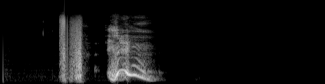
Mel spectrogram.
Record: {"cough_length": "3.3 s", "cough_amplitude": 31943, "cough_signal_mean_std_ratio": 0.33, "survey_phase": "beta (2021-08-13 to 2022-03-07)", "age": "65+", "gender": "Female", "wearing_mask": "No", "symptom_none": true, "symptom_onset": "13 days", "smoker_status": "Never smoked", "respiratory_condition_asthma": false, "respiratory_condition_other": false, "recruitment_source": "REACT", "submission_delay": "3 days", "covid_test_result": "Negative", "covid_test_method": "RT-qPCR", "influenza_a_test_result": "Negative", "influenza_b_test_result": "Negative"}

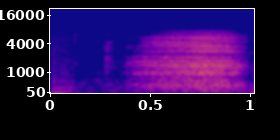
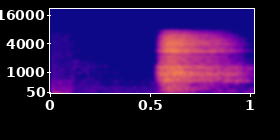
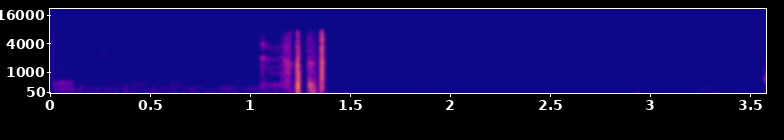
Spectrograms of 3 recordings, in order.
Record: {"cough_length": "1.0 s", "cough_amplitude": 2225, "cough_signal_mean_std_ratio": 0.65, "exhalation_length": "1.0 s", "exhalation_amplitude": 24808, "exhalation_signal_mean_std_ratio": 0.41, "three_cough_length": "3.6 s", "three_cough_amplitude": 13493, "three_cough_signal_mean_std_ratio": 0.08, "survey_phase": "beta (2021-08-13 to 2022-03-07)", "age": "45-64", "gender": "Male", "wearing_mask": "No", "symptom_cough_any": true, "symptom_runny_or_blocked_nose": true, "symptom_sore_throat": true, "symptom_headache": true, "symptom_onset": "1 day", "smoker_status": "Current smoker (1 to 10 cigarettes per day)", "respiratory_condition_asthma": false, "respiratory_condition_other": false, "recruitment_source": "Test and Trace", "submission_delay": "1 day", "covid_test_result": "Negative", "covid_test_method": "RT-qPCR"}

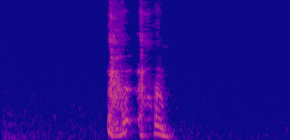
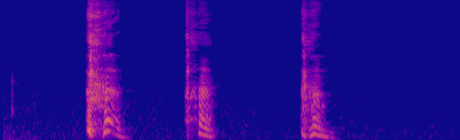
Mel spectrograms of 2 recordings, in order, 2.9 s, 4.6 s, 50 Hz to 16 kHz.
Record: {"cough_length": "2.9 s", "cough_amplitude": 2769, "cough_signal_mean_std_ratio": 0.35, "three_cough_length": "4.6 s", "three_cough_amplitude": 7045, "three_cough_signal_mean_std_ratio": 0.3, "survey_phase": "beta (2021-08-13 to 2022-03-07)", "age": "45-64", "gender": "Male", "wearing_mask": "No", "symptom_none": true, "smoker_status": "Never smoked", "respiratory_condition_asthma": false, "respiratory_condition_other": false, "recruitment_source": "REACT", "submission_delay": "6 days", "covid_test_result": "Negative", "covid_test_method": "RT-qPCR", "covid_ct_value": 46.0, "covid_ct_gene": "N gene"}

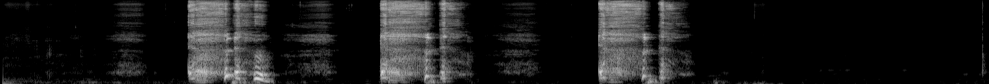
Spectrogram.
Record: {"three_cough_length": "9.9 s", "three_cough_amplitude": 32768, "three_cough_signal_mean_std_ratio": 0.38, "survey_phase": "beta (2021-08-13 to 2022-03-07)", "age": "45-64", "gender": "Female", "wearing_mask": "No", "symptom_runny_or_blocked_nose": true, "symptom_shortness_of_breath": true, "symptom_fatigue": true, "symptom_onset": "12 days", "smoker_status": "Never smoked", "respiratory_condition_asthma": false, "respiratory_condition_other": false, "recruitment_source": "REACT", "submission_delay": "2 days", "covid_test_result": "Negative", "covid_test_method": "RT-qPCR", "covid_ct_value": 38.8, "covid_ct_gene": "E gene", "influenza_a_test_result": "Negative", "influenza_b_test_result": "Negative"}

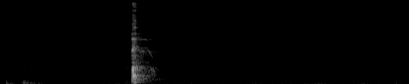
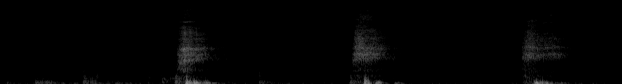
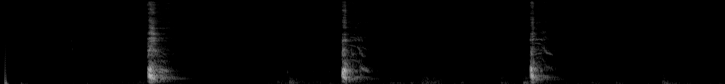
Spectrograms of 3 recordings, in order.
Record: {"cough_length": "4.1 s", "cough_amplitude": 7374, "cough_signal_mean_std_ratio": 0.13, "exhalation_length": "6.2 s", "exhalation_amplitude": 1737, "exhalation_signal_mean_std_ratio": 0.38, "three_cough_length": "7.3 s", "three_cough_amplitude": 10796, "three_cough_signal_mean_std_ratio": 0.17, "survey_phase": "beta (2021-08-13 to 2022-03-07)", "age": "45-64", "gender": "Female", "wearing_mask": "No", "symptom_none": true, "smoker_status": "Never smoked", "respiratory_condition_asthma": false, "respiratory_condition_other": false, "recruitment_source": "REACT", "submission_delay": "2 days", "covid_test_result": "Negative", "covid_test_method": "RT-qPCR"}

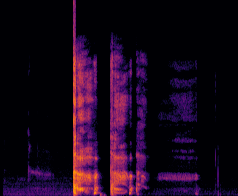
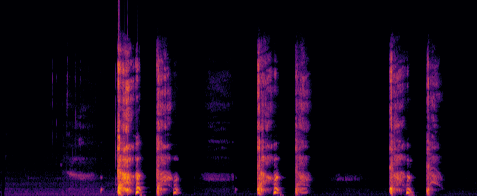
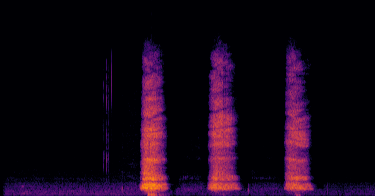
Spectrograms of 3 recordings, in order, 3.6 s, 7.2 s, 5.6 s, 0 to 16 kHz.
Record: {"cough_length": "3.6 s", "cough_amplitude": 32768, "cough_signal_mean_std_ratio": 0.28, "three_cough_length": "7.2 s", "three_cough_amplitude": 32768, "three_cough_signal_mean_std_ratio": 0.29, "exhalation_length": "5.6 s", "exhalation_amplitude": 27119, "exhalation_signal_mean_std_ratio": 0.33, "survey_phase": "beta (2021-08-13 to 2022-03-07)", "age": "18-44", "gender": "Female", "wearing_mask": "No", "symptom_cough_any": true, "symptom_runny_or_blocked_nose": true, "symptom_fatigue": true, "symptom_headache": true, "smoker_status": "Never smoked", "respiratory_condition_asthma": false, "respiratory_condition_other": false, "recruitment_source": "Test and Trace", "submission_delay": "3 days", "covid_test_result": "Positive", "covid_test_method": "LFT"}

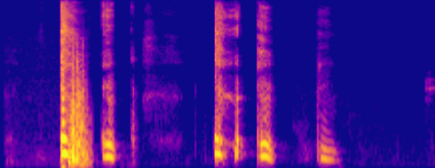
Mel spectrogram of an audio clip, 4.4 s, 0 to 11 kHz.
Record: {"cough_length": "4.4 s", "cough_amplitude": 32768, "cough_signal_mean_std_ratio": 0.27, "survey_phase": "beta (2021-08-13 to 2022-03-07)", "age": "18-44", "gender": "Female", "wearing_mask": "No", "symptom_cough_any": true, "symptom_new_continuous_cough": true, "symptom_fatigue": true, "symptom_headache": true, "symptom_onset": "3 days", "smoker_status": "Never smoked", "respiratory_condition_asthma": false, "respiratory_condition_other": false, "recruitment_source": "Test and Trace", "submission_delay": "1 day", "covid_test_result": "Positive", "covid_test_method": "RT-qPCR", "covid_ct_value": 22.5, "covid_ct_gene": "N gene"}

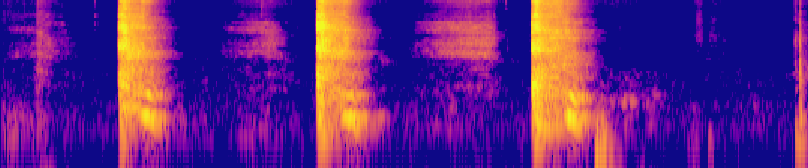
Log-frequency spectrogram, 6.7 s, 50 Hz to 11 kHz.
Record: {"three_cough_length": "6.7 s", "three_cough_amplitude": 32768, "three_cough_signal_mean_std_ratio": 0.29, "survey_phase": "beta (2021-08-13 to 2022-03-07)", "age": "18-44", "gender": "Female", "wearing_mask": "No", "symptom_none": true, "symptom_onset": "12 days", "smoker_status": "Never smoked", "respiratory_condition_asthma": false, "respiratory_condition_other": false, "recruitment_source": "REACT", "submission_delay": "10 days", "covid_test_result": "Negative", "covid_test_method": "RT-qPCR", "influenza_a_test_result": "Negative", "influenza_b_test_result": "Negative"}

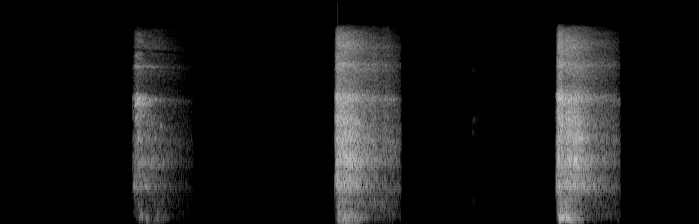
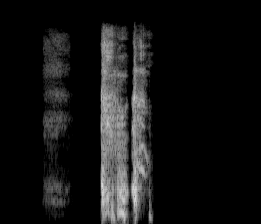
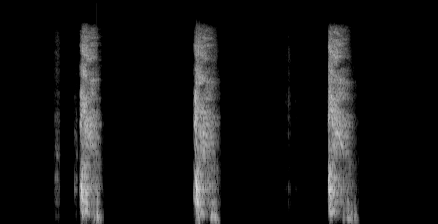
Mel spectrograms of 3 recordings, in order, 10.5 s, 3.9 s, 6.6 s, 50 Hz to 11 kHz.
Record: {"exhalation_length": "10.5 s", "exhalation_amplitude": 32767, "exhalation_signal_mean_std_ratio": 0.28, "cough_length": "3.9 s", "cough_amplitude": 29567, "cough_signal_mean_std_ratio": 0.3, "three_cough_length": "6.6 s", "three_cough_amplitude": 29575, "three_cough_signal_mean_std_ratio": 0.27, "survey_phase": "beta (2021-08-13 to 2022-03-07)", "age": "45-64", "gender": "Male", "wearing_mask": "No", "symptom_none": true, "smoker_status": "Never smoked", "respiratory_condition_asthma": true, "respiratory_condition_other": false, "recruitment_source": "REACT", "submission_delay": "2 days", "covid_test_result": "Negative", "covid_test_method": "RT-qPCR", "influenza_a_test_result": "Unknown/Void", "influenza_b_test_result": "Unknown/Void"}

